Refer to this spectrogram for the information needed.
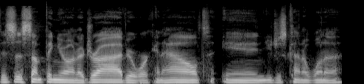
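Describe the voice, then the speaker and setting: Here is a man with a Southern US accent and a fairly low pitch. The recording is very clean, and the background is silent. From Birmingham, Alabama. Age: 40s. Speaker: pastor and podcast co-host. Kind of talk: casual chat. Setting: home living room.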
